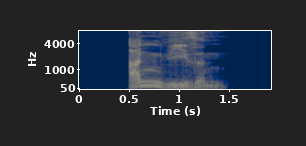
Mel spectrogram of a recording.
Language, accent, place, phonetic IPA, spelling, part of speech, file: German, Germany, Berlin, [ˈanˌviːzn̩], anwiesen, verb, De-anwiesen.ogg
- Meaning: inflection of anweisen: 1. first/third-person plural dependent preterite 2. first/third-person plural dependent subjunctive II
